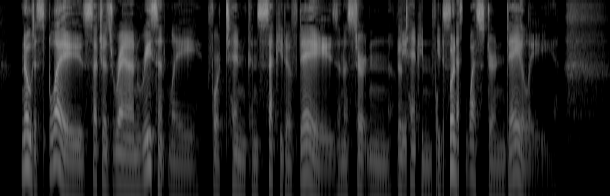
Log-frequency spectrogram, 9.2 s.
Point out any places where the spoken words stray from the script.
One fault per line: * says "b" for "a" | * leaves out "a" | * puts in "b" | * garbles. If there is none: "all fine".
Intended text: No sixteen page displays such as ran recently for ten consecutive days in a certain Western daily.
* leaves out "sixteen page"
* garbles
